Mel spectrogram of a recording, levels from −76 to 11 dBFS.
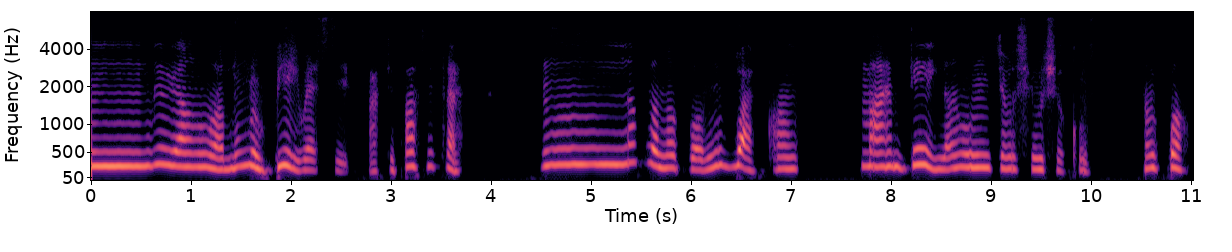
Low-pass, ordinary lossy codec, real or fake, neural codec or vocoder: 7.2 kHz; none; fake; codec, 16 kHz in and 24 kHz out, 0.4 kbps, LongCat-Audio-Codec, four codebook decoder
